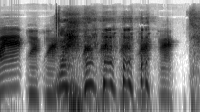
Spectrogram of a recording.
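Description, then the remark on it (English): A person imitates a duck with a rapid run of nasal, rasping quacks, about seven or eight in quick succession, loud with no other talking. “Even though I've had a couple pet ducks that were imprinted on me. Yeah. You know, and I they we'd hold regular conversations.”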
